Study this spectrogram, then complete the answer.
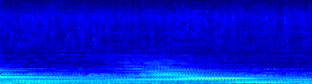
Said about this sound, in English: You come to a T-junction in the passage. The trickle of water splits.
